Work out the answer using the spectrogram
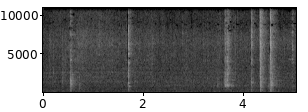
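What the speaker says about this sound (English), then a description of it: "So I'm adding the rice." Rice being stirred into a frying pan with potatoes and vegetables over a faint sizzle, marked by a few sharp scraping and clinking strokes of the spoon that cluster toward the end.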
